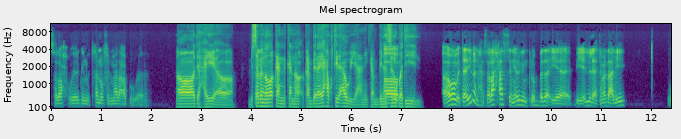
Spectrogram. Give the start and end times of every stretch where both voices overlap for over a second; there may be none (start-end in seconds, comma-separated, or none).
none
